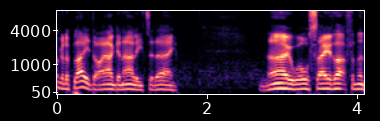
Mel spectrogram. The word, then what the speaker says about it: Diagon Alley: Oh my god, how come I can't pronounce Diagon Alley? Jesus Christ. Diagon Alley, there we go.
